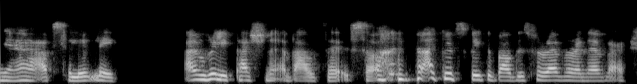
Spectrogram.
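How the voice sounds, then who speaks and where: A woman speaks at a medium pitch with a non-native accent. Her pitch varies in an ordinary way. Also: moderate pace. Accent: foreign accent in English. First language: not English. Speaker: yoga teacher and English teacher. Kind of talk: interview podcast.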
